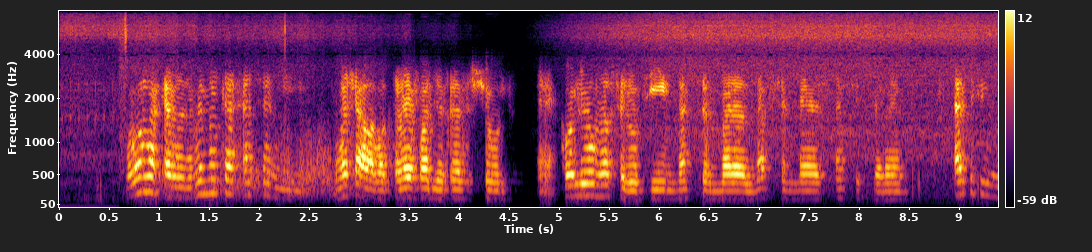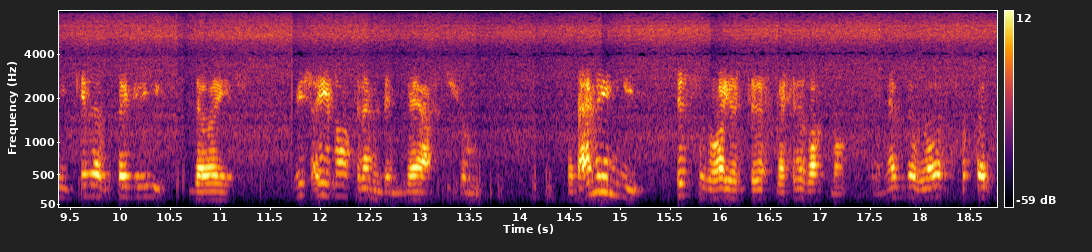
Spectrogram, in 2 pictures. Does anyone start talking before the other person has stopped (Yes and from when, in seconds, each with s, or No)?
No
